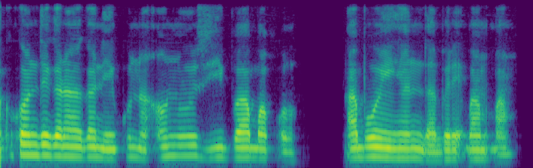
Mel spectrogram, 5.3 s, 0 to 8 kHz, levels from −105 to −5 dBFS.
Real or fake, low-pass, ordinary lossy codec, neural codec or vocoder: fake; 7.2 kHz; none; codec, 16 kHz, 8 kbps, FunCodec, trained on Chinese and English, 25 frames a second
